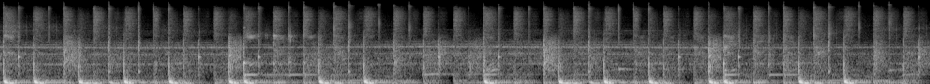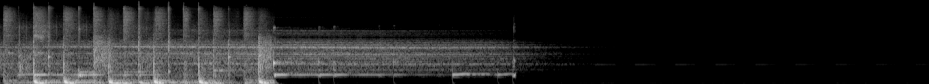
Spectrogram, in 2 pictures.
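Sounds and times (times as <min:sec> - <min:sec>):
glacial hip hop: 0:00.0 - 0:12.6.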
